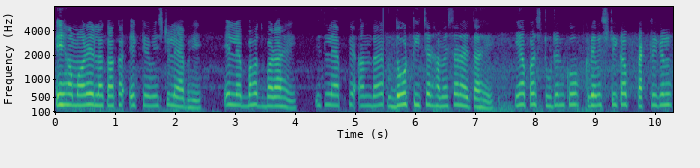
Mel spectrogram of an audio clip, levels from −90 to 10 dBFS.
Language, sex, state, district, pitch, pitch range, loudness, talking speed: Hindi, female, Uttar Pradesh, Deoria, 275 Hz, 260-290 Hz, -20 LUFS, 175 wpm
